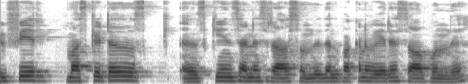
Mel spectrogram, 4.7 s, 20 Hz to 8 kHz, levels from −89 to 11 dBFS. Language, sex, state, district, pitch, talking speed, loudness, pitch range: Telugu, male, Andhra Pradesh, Sri Satya Sai, 130 Hz, 140 wpm, -15 LUFS, 120-150 Hz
